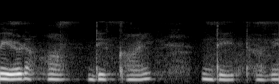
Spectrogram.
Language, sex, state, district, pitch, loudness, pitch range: Chhattisgarhi, female, Chhattisgarh, Sukma, 235 Hz, -20 LUFS, 225-245 Hz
